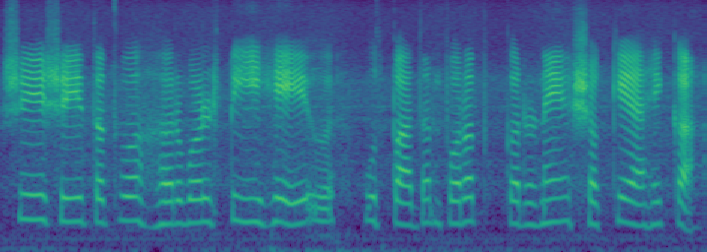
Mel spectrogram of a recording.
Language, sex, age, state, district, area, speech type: Marathi, female, 60+, Maharashtra, Nagpur, rural, read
